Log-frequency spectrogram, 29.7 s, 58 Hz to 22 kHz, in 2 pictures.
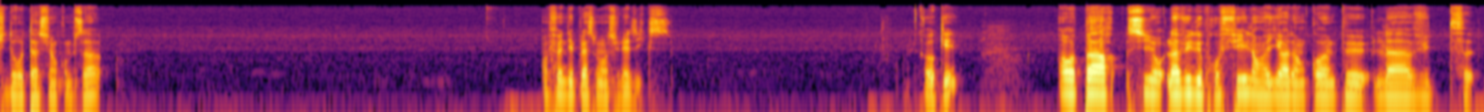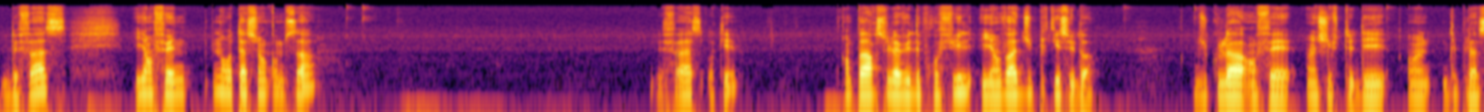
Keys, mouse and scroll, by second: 0.7-3.9 drag, 4.9 Tab, 5.2-6.9 scroll down 8, 6.9-7.9 scroll down 3, 7.9-9.1 scroll up 4, 9.1 KP_3, 10.0 scroll up 5, 12.2 KP_1, 13.6-14.2 shift+scroll up 3, 14.4 Tab, 15.5 r, 18.6 Tab, 19.2-19.7 scroll down 1, 19.7-21.0 scroll down 7, 21.0-21.7 scroll down 3, 22.1-23.0 scroll up 3, 23.0 KP_3, 23.9-24.7 scroll up 6, 24.7 Tab, 25.4-25.9 ctrl+scroll up 1, 25.9-27.4 drag, 27.4 shift+d, 28.5-29.6 drag.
